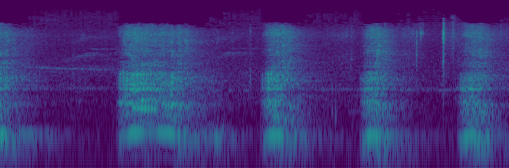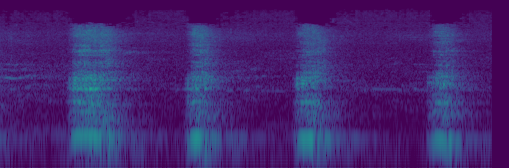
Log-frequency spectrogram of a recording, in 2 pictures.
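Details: Zoo lion delivering a roaring bout of nine loud, deep grunting roars spaced roughly a second apart, each swelling quickly and fading, the low throaty tone steady across the sequence.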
